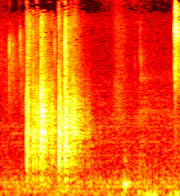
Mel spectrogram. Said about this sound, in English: Apparently I'm dropping dice everywhere.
